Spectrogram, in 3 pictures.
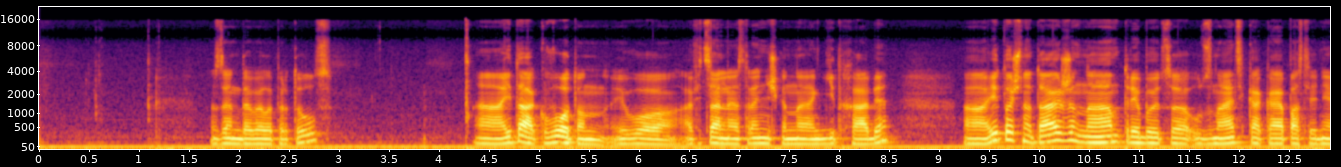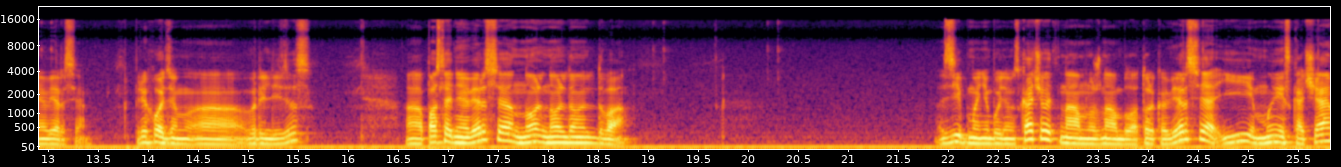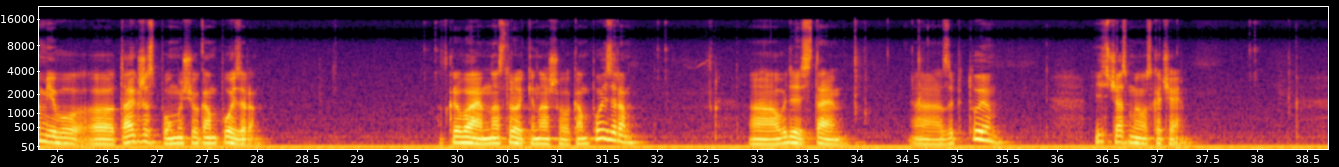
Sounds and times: Speech: 0:01.7 - 0:03.0, 0:04.3 - 0:08.6, 0:09.2 - 0:15.7, 0:16.6 - 0:18.9, 0:21.9 - 0:28.1, 0:29.8 - 0:31.9, 0:32.9 - 0:35.5, 0:36.4 - 0:37.4.

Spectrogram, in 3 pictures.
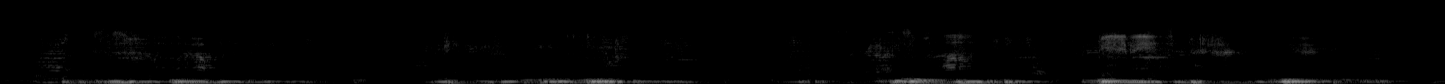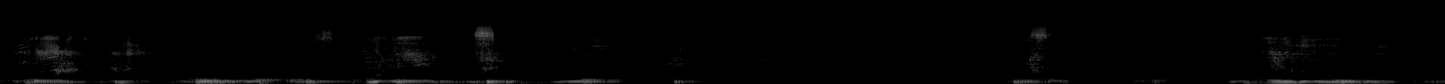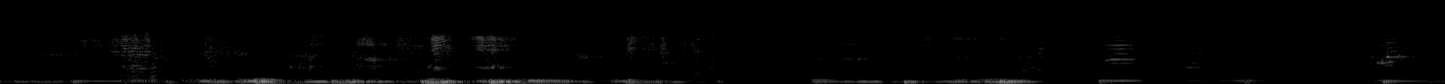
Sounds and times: Speech: 0:00.2 - 0:03.3, 0:07.8 - 0:20.8, 0:26.8 - 0:28.5, 0:29.4 - 0:36.0.

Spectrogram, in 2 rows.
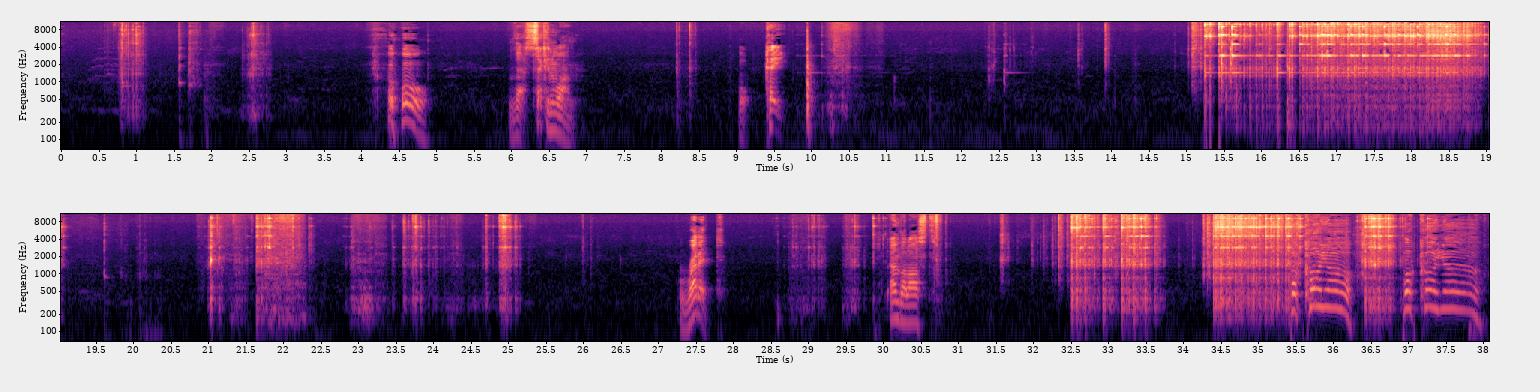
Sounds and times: Inside, small room: 0:00.0 - 0:38.0
Speech: 0:06.0 - 0:06.9, 0:09.0 - 0:09.7, 0:27.3 - 0:27.9, 0:30.0 - 0:30.8, 0:35.4 - 0:36.3, 0:36.9 - 0:38.0.

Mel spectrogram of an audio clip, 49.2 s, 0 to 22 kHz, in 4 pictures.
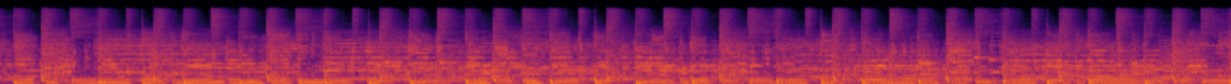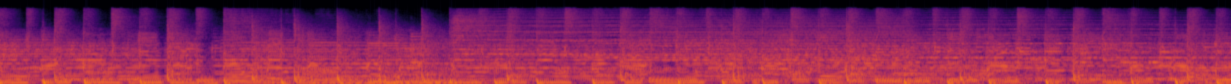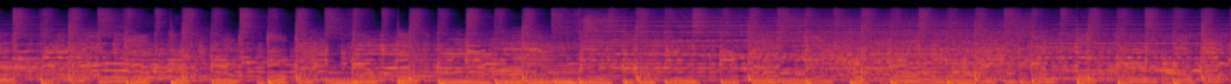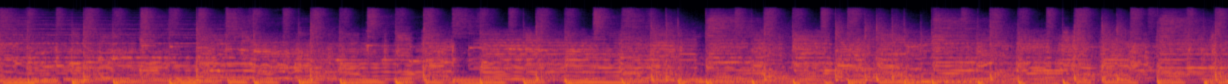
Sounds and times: Music: 0:00.0 - 0:49.2.

